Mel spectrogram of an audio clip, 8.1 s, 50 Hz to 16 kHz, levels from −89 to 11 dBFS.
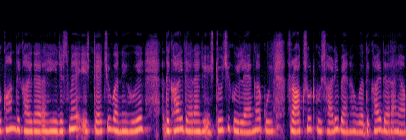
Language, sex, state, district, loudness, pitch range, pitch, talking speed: Hindi, female, Rajasthan, Churu, -17 LUFS, 215-245 Hz, 225 Hz, 215 wpm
